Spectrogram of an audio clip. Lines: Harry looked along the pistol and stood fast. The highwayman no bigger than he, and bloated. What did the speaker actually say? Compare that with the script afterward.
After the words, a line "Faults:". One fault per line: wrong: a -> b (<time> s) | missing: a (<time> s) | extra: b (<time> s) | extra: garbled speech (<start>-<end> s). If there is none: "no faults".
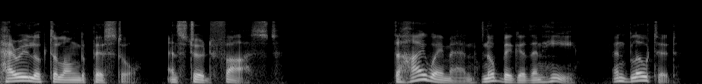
Harry looked along the pistol and stood fast. The highwayman no bigger than he, and bloated.
Faults:
no faults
